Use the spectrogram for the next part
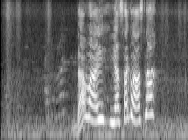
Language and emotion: Russian, positive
